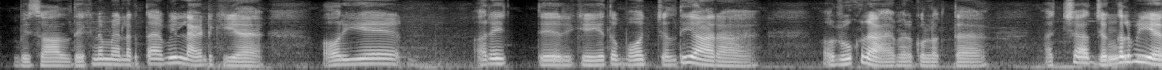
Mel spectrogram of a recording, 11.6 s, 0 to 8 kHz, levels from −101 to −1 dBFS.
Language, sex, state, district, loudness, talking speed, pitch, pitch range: Hindi, male, Bihar, Araria, -22 LUFS, 170 wpm, 145 Hz, 120-170 Hz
